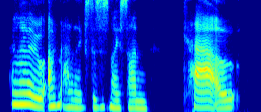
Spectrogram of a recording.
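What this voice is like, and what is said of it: Exaggerated put-on British accent. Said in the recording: “You have to do a British accent ... making it sound horrible”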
